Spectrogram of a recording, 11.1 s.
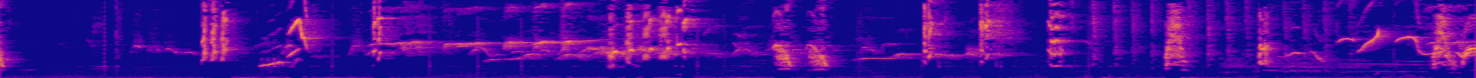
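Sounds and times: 
Oriental magpie-robin singing: 0.8s - 9.1s.

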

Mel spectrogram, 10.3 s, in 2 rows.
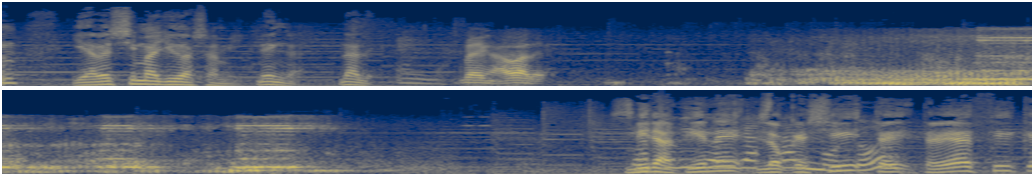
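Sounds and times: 
speech: 0.0s - 3.2s, 8.3s - 10.2s
very short car horn honks: 4.9s - 6.9s.

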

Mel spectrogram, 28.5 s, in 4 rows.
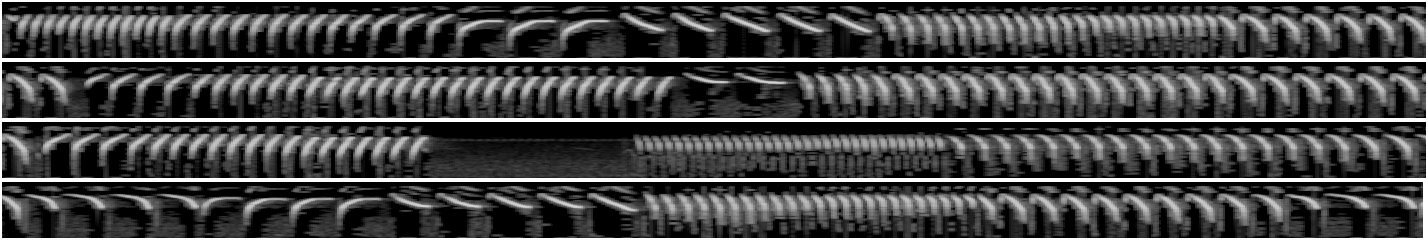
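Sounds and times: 
canary singing: 0.0s - 16.4s, 17.3s - 28.4s.

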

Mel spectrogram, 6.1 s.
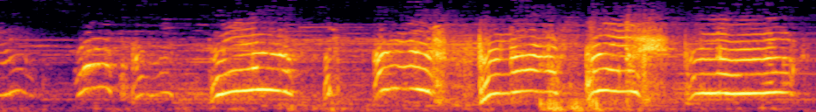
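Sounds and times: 
frightened trembling dog whimpering beside its doghouse on a cold night: 0.0s - 6.1s.

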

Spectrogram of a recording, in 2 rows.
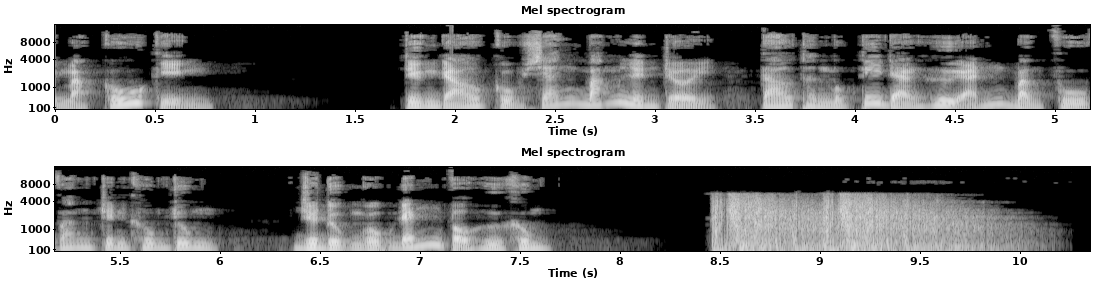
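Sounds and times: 
speech: 0.0s - 0.8s, 1.7s - 7.7s
booming explosion: 8.5s - 10.2s.

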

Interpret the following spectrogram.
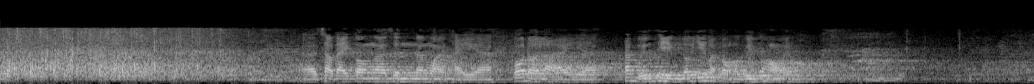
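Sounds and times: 
crowd applauding: 0.0s - 2.5s
speech: 3.2s - 8.4s.

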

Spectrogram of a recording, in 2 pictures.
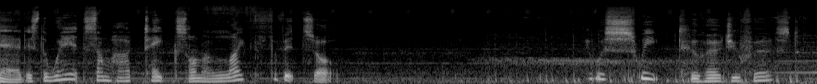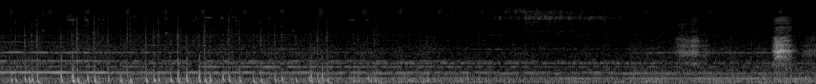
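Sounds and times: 
speech: 0.0s - 3.5s, 5.9s - 8.6s
horses: 2.8s - 13.2s.

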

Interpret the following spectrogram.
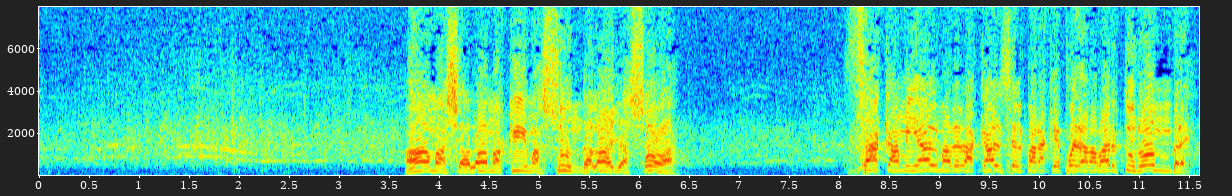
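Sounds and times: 
audience applauding: 0.0s - 9.2s
speech: 3.6s - 6.5s, 8.2s - 11.5s.

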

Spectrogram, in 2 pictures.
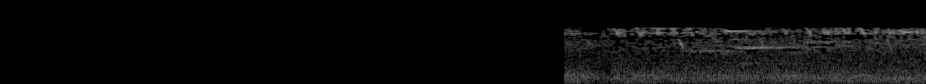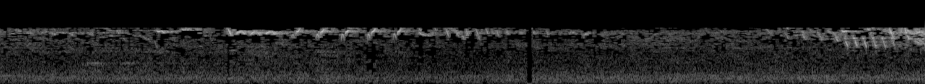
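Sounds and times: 
steady hiss: 5.7s - 18.4s
Long-tailed shrike chattering song: 5.8s - 18.4s.

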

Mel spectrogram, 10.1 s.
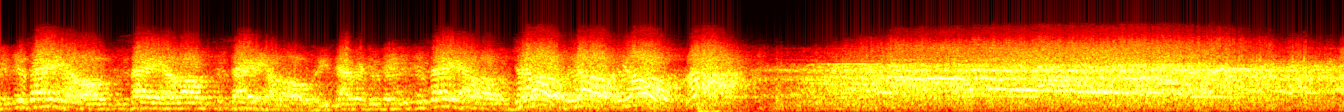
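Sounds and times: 
speech: 0.2s - 5.6s
football fans cheering an ovation for a player: 3.8s - 10.0s.

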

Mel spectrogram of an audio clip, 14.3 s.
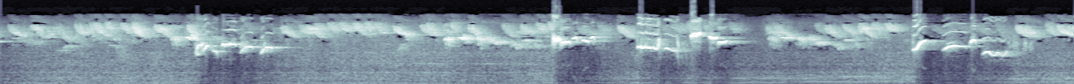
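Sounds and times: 
orange-headed thrush song of slurred whistles: 2.5s - 3.9s, 7.3s - 9.9s, 12.2s - 13.6s.

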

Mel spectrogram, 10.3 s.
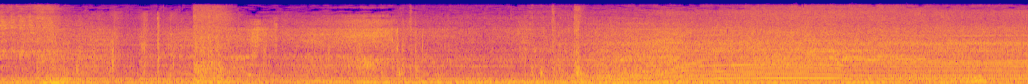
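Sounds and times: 
sharp cracking bangs: 0.0s - 2.8s
old coupé car engine revving and speeding off on asphalt: 0.0s - 10.2s
road noise rumbling: 0.0s - 10.2s.

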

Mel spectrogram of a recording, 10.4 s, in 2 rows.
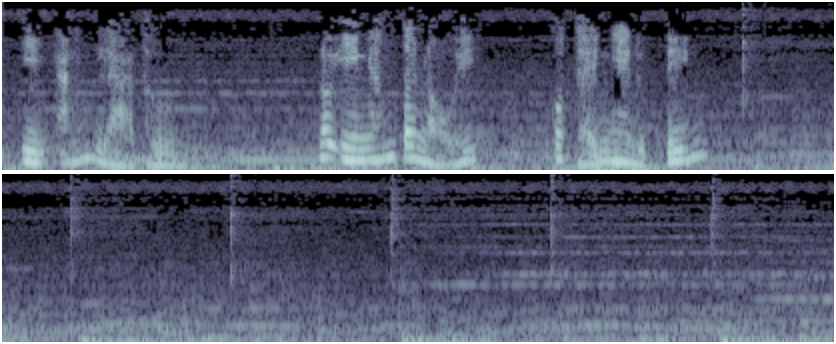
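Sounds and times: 
speech: 0.1s - 1.2s, 2.0s - 4.8s
clock ticking at night in a hospital room: 4.5s - 8.9s, 9.6s - 9.9s.

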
